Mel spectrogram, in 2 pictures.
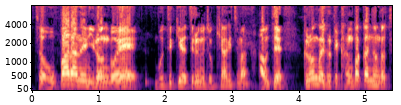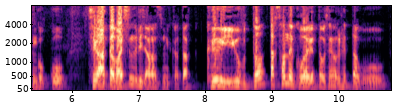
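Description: Sex: male. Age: 20s. Style: lively panel debate. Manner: quick and animated, pitch jumping about, slightly high voice. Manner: animated, acts out other people's reactions.

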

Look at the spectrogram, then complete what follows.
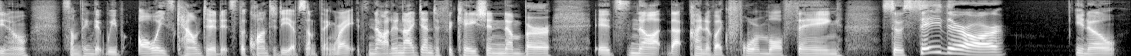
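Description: A man's voice: on the low side, no room sound, clean studio sound. A man teaching an informal language lesson in a conversational, explanatory way, putting questions to the listener as he goes. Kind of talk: informal spoken lesson with examples and quiz questions.

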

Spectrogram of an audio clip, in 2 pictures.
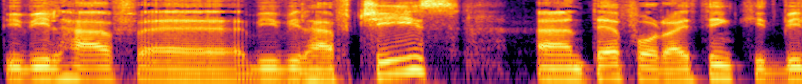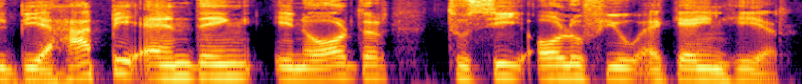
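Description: A man in his sixties with a Swiss accent, speaking conversationally as an interview guest in halting, non-native English. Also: medium pitch, dry recording, clean studio sound. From Switzerland. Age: 60s.

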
